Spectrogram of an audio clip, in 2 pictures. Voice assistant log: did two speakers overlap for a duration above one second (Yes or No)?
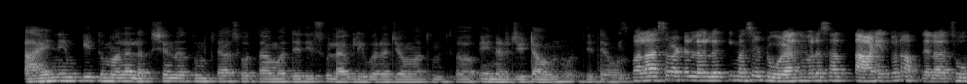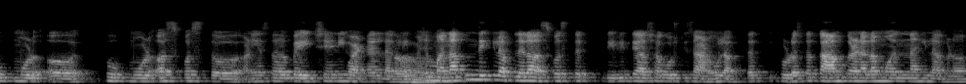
No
